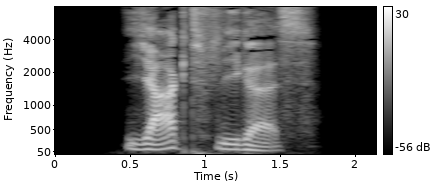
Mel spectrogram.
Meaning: genitive singular of Jagdflieger
- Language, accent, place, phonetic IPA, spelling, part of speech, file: German, Germany, Berlin, [ˈjaːktˌfliːɡɐs], Jagdfliegers, noun, De-Jagdfliegers.ogg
